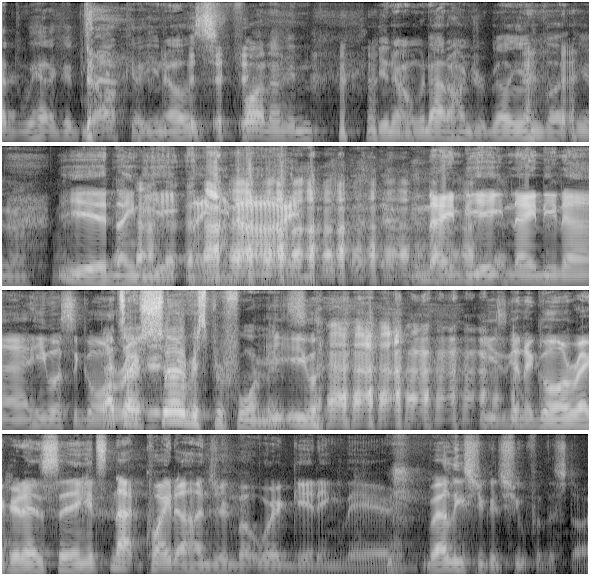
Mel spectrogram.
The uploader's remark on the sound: Audio/Video Captured at the Event by Encore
